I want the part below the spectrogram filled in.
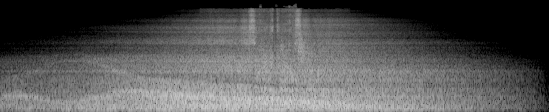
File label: Horror Creepy Whispering Voice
